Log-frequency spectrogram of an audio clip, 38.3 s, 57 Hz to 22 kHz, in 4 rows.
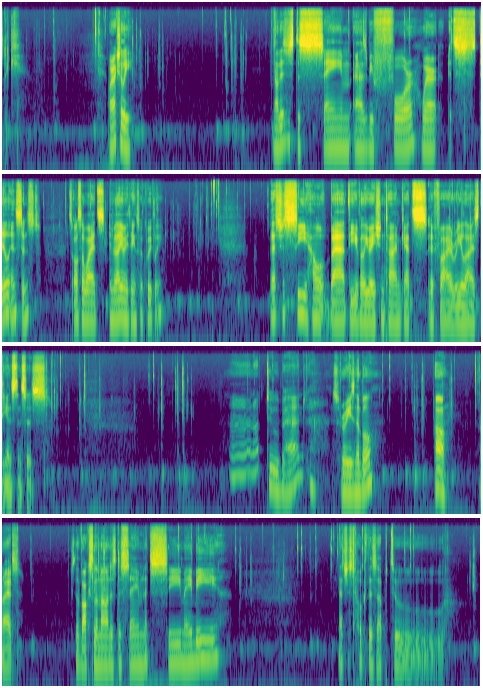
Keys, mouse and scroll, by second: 0.5-2.2 scroll up 2, 0.7-1.9 middle drag, 2.1 middle click, 2.2-4.1 scroll down 1, 2.6 middle click, 4.1-5.6 scroll down 1, 4.7 ctrl+space, 6.2-7.6 drag, 7.2-8.4 scroll down 2, 7.7 g, 8.1 click, 8.4 scroll up 1, 9.3 click, 10.3 g, 10.5 click, 10.9-12.9 shift+right drag, 11.0 shift+middle click, 11.8 click, 11.8-12.8 middle drag, 11.8 typing, 12.5-17.1 drag, 13.1-15.1 scroll up 1, 15.3 typing, 18.7-20.2 typing, 20.8 Return, 22.1-23.0 ctrl+drag, 23.5-24.8 scroll down 2, 24.1 middle click, 24.8 scroll up 2, 24.9 middle click, 25.5 middle click, 25.7 scroll down 1, 26.3-26.8 middle drag, 26.3 scroll up 1, 27.0 middle click, 27.5-28.5 ctrl+middle drag, 28.5-30.1 scroll down 2, 31.0 space, 31.1-31.8 scroll down 1, 32.1 click, 32.9 scroll up 1, 33.4-36.3 drag, 34.2-34.5 scroll up 1, 34.3 g, 35.8-37.1 right drag, 36.8 click, 37.7 click.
